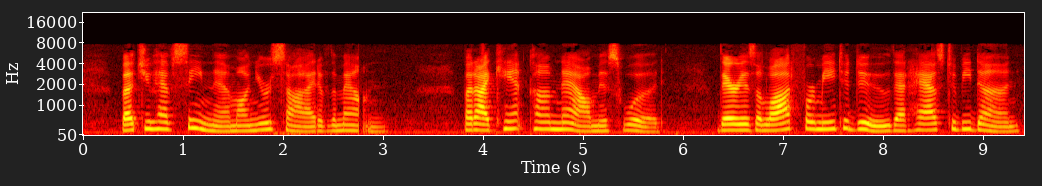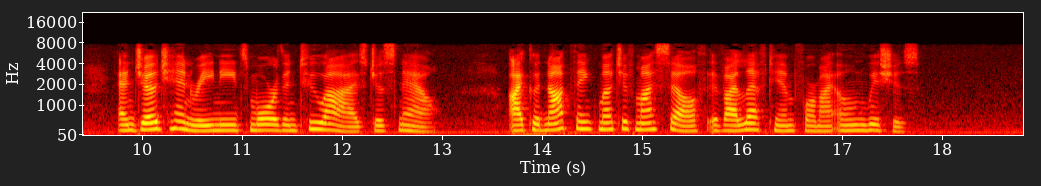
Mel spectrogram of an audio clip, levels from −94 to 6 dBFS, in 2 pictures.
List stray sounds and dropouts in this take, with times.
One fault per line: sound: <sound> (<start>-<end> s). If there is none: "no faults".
sound: dropout (2.8-2.8 s)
